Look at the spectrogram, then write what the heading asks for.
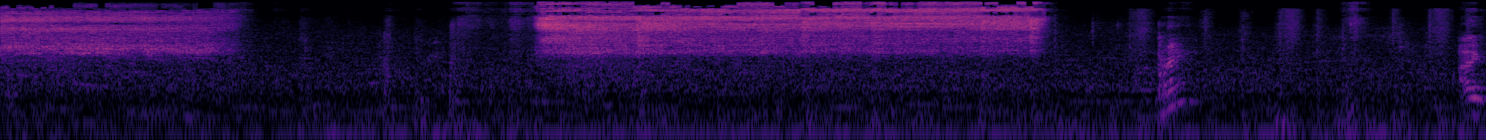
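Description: An electric air pump inflating balloons, two sustained hissing bursts of air separated by a short pause, close and fairly loud, with handling noise afterward.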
